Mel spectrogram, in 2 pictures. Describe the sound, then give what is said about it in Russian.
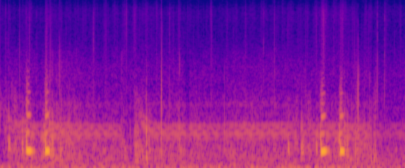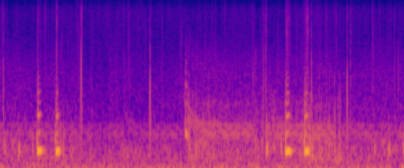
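A gurnard (sea robin) in an aquarium makes sounds when frightened: short, paired knocking grunts with a buzzy, tonal edge, repeating every second or two against a steady underwater hiss. No one is speaking. “Звуки, издаваемые морским петухом при испуге.”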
